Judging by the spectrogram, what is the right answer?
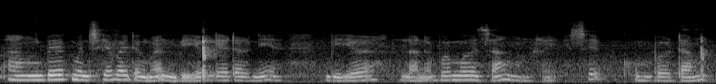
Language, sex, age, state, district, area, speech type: Bodo, female, 45-60, Assam, Kokrajhar, urban, spontaneous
